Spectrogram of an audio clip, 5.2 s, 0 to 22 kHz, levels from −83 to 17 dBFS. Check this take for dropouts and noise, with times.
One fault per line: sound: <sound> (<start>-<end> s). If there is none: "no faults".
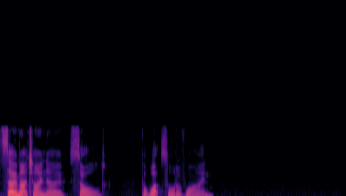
no faults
